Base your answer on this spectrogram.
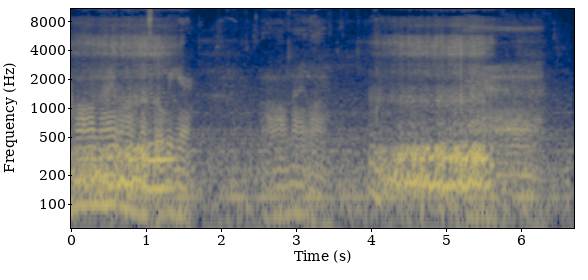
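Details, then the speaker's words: Adult woman (sister-in-law) asleep, two long, loud, rattling snores on inhaled breaths with quieter breathing between, likened to a chainsaw or grizzly bear, keeping others awake; loud snoring. "who can sleep in the house when I got somebody [ __ ] snoring like a [ __ ] chainsaw well let me show you"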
